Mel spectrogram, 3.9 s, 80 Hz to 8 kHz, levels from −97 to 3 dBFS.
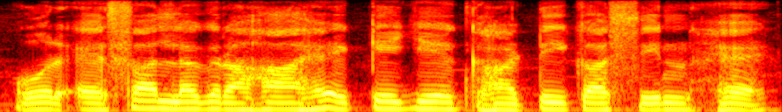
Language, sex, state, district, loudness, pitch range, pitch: Hindi, male, Madhya Pradesh, Dhar, -14 LUFS, 125-140 Hz, 130 Hz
